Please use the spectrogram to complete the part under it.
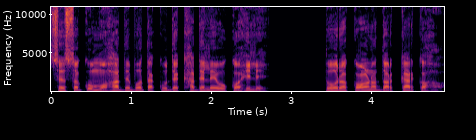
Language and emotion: Odia, neutral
